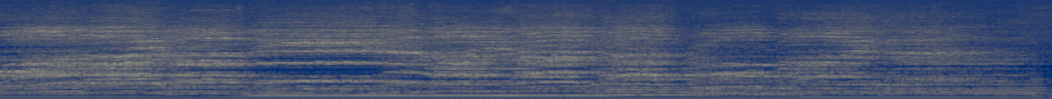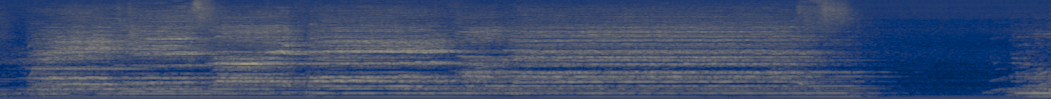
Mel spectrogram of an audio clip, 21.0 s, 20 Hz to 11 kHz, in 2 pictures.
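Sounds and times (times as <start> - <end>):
mixed choir singing: 0.0 - 19.3, 20.7 - 21.0.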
